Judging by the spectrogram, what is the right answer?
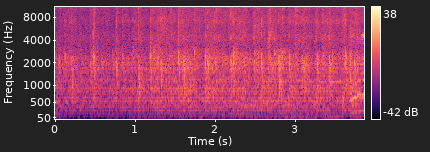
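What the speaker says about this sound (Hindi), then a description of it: "एक बार जोरदार ताली बजाए सर के लिए" An audience at an RCM business meeting in Jamshedpur applauds loudly and continuously, a dense wash of clapping that holds steady and swells slightly toward the end, with no voices over it.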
